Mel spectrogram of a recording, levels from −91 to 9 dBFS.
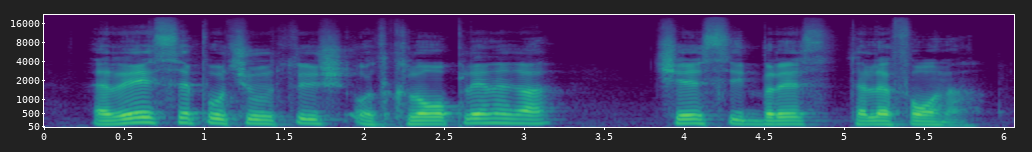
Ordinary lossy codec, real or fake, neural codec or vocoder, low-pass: none; fake; codec, 44.1 kHz, 7.8 kbps, Pupu-Codec; 19.8 kHz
